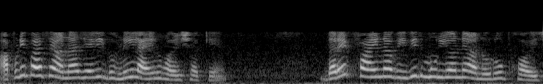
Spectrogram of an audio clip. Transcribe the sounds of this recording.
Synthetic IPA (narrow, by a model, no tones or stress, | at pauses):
a̰pɳipaseənad͡ʒeʋiɡʱəɽ̃ilainɦojʃəkḛ | d̪əɾekfajnaʋiʋid̪ʱmuljoneənuɾupɦojt͡ʃʰ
